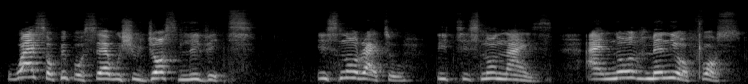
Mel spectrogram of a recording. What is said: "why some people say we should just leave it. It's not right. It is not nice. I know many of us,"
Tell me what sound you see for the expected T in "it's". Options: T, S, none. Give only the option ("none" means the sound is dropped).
T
